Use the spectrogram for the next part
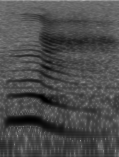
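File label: "ngaa4", Cantonese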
